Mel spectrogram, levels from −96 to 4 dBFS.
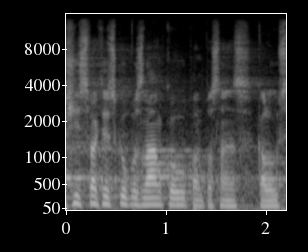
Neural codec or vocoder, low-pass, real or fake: none; 14.4 kHz; real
